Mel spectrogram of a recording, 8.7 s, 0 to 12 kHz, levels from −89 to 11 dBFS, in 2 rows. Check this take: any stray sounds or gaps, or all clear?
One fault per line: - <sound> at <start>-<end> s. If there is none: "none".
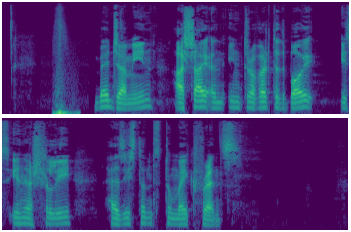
- whoosh at 0.6-1.0 s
